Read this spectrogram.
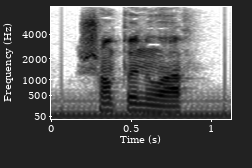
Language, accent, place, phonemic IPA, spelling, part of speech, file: French, France, Lyon, /ʃɑ̃.pə.nwa/, champenois, adjective / noun, LL-Q150 (fra)-champenois.wav
- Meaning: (adjective) of, from or relating to Champagne, wine-producing cultural region, part of the administrative region of Grand Est, France; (noun) Champenois (Romance language or dialect)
